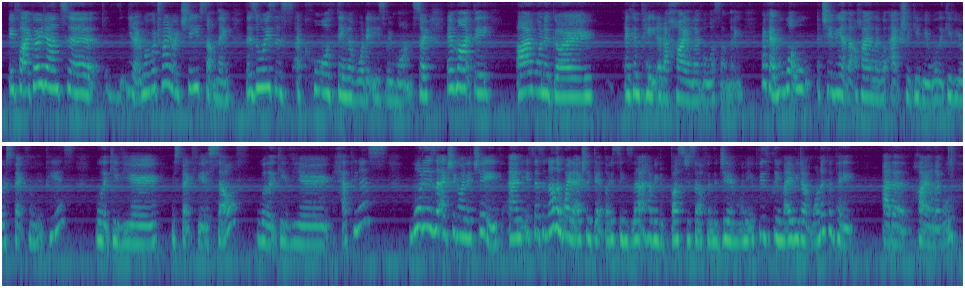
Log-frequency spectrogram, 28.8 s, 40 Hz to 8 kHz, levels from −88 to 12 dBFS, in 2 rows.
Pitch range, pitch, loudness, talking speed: 215-275 Hz, 235 Hz, -29 LUFS, 230 wpm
